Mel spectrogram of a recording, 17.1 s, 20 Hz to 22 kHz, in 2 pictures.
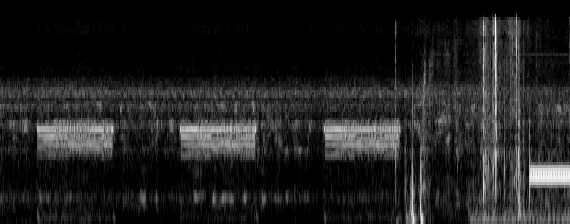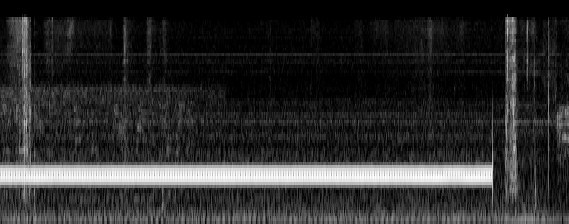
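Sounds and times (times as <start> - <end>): low steady hum: 4.7 - 17.0
two-note alarm tone: 8.0 - 16.0.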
